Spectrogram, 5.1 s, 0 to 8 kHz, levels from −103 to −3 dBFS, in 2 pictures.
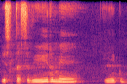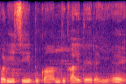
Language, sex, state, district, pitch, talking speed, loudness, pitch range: Hindi, male, Uttar Pradesh, Lucknow, 125 Hz, 130 wpm, -20 LUFS, 115-135 Hz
